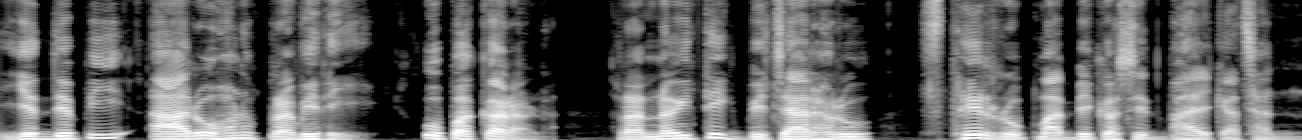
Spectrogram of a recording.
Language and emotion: Nepali, neutral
